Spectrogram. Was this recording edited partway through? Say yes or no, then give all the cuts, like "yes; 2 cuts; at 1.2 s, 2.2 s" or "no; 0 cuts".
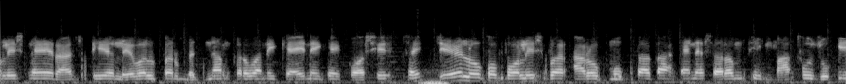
yes; 1 cut; at 4.3 s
